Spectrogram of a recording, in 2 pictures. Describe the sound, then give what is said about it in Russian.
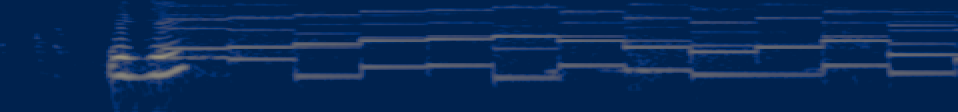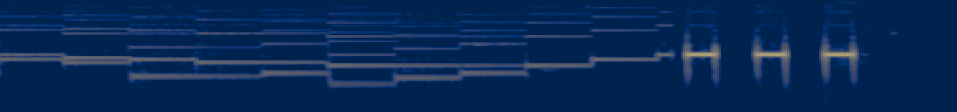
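Electronic telephone tones as a call is transferred: a plain, steady melody of stepped beeping notes runs for several seconds, then three short, identical beeps close together end it. “Давайте соединим вас на отдел”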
